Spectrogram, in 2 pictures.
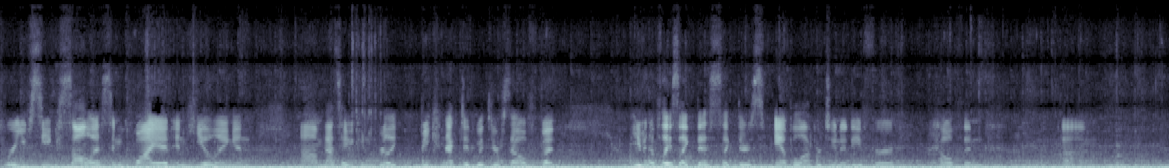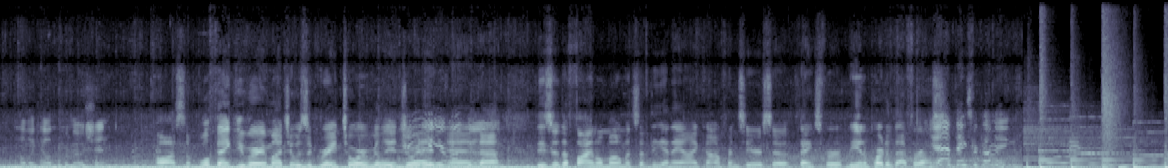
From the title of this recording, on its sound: Live from NAI 2023 in Little Rock, Arkansas!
